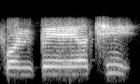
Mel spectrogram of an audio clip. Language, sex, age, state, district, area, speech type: Odia, female, 18-30, Odisha, Bhadrak, rural, conversation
